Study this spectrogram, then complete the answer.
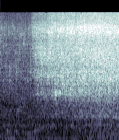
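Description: Water is poured into a hot mustard-seed and green-chilli tempering for khaman dhokla. A quiet start swells after half a second into a steady, loud, close rushing hiss.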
